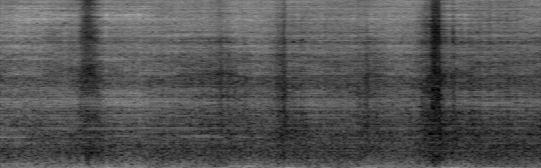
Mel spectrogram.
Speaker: Can you hear that high pitch sound there? That's telling me I'm getting thin.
